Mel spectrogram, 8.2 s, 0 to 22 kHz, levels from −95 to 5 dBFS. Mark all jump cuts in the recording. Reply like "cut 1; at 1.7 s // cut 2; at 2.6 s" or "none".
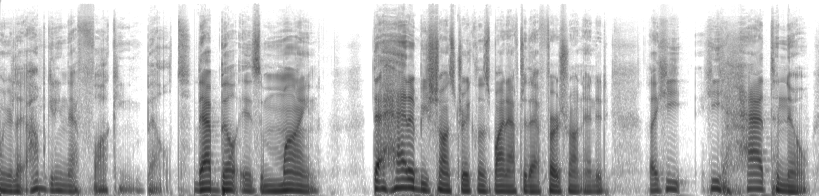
cut 1; at 1.9 s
